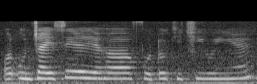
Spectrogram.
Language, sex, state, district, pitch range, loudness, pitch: Hindi, female, Bihar, Begusarai, 260-275 Hz, -17 LUFS, 265 Hz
